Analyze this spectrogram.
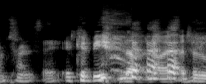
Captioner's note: laughs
